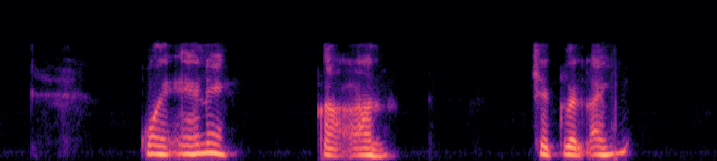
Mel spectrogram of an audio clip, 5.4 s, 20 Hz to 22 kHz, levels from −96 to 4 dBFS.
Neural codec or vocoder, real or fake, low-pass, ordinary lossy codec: codec, 24 kHz, 3 kbps, HILCodec; fake; 7.2 kHz; Opus, 24 kbps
